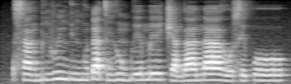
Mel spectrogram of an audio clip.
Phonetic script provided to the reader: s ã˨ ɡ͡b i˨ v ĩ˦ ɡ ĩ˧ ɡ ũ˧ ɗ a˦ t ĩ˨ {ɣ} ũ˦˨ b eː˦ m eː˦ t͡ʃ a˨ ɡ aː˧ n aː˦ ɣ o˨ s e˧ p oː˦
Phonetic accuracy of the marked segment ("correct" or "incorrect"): correct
